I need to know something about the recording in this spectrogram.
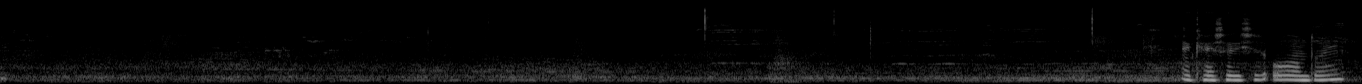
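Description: A brush strokes softly across a fingernail.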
